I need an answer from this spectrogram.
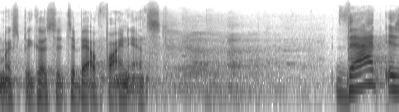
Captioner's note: laughing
